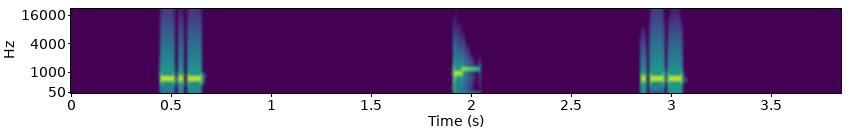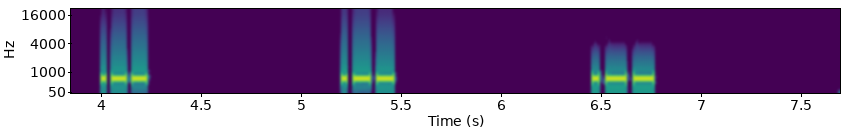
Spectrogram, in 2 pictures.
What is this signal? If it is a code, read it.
Morse code, heard as a keyed tone, about 46 wpm, spaced as for 9 wpm, 700 Hz. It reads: K WWWW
